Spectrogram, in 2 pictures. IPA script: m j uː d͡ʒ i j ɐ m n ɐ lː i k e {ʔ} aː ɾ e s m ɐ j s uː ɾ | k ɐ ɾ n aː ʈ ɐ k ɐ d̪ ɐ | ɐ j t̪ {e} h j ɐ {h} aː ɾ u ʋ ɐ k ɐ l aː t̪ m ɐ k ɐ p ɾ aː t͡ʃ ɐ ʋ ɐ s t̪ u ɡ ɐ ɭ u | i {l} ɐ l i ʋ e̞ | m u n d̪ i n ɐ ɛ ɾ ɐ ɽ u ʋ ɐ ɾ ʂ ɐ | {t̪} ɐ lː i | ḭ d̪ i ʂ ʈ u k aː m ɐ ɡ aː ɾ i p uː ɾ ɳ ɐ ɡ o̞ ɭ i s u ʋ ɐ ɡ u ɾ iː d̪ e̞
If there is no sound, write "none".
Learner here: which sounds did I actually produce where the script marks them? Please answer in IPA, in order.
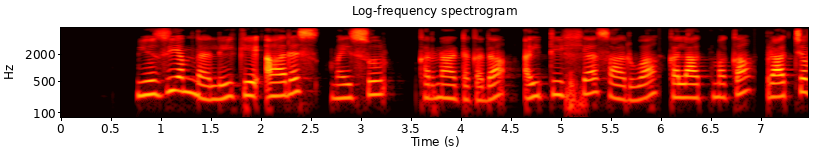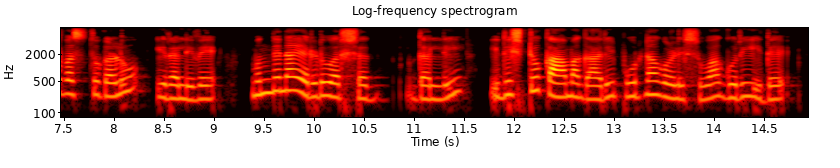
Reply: ʔ, i, s, ɾ, d̪

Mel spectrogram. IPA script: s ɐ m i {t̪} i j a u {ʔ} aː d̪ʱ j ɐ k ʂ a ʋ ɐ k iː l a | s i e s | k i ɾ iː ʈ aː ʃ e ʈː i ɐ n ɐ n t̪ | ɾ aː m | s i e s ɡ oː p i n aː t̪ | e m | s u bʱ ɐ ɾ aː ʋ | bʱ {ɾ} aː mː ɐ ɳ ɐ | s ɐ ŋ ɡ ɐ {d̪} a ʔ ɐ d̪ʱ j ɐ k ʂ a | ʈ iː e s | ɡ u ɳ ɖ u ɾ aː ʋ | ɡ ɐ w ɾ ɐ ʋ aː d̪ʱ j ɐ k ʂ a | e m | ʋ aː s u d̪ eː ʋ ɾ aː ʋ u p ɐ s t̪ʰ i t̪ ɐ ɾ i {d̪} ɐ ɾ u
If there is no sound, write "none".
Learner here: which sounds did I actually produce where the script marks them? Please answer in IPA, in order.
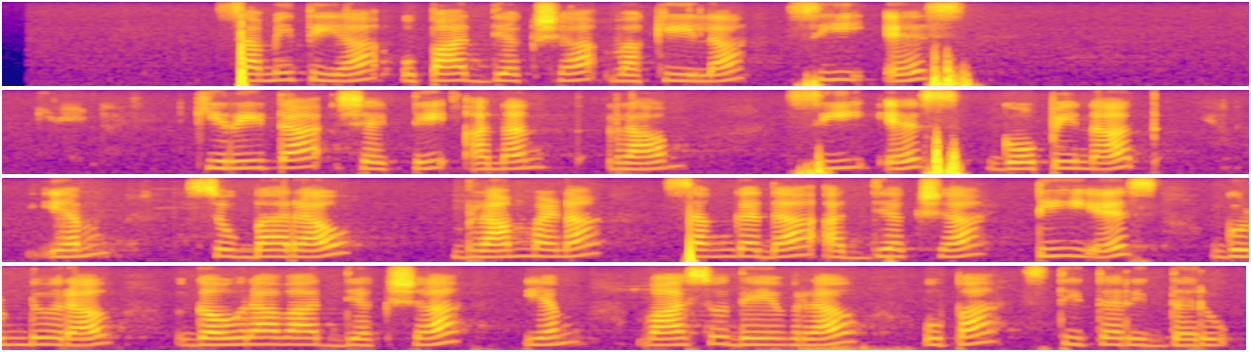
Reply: t̪, p, ɾ, d̪, d̪ː

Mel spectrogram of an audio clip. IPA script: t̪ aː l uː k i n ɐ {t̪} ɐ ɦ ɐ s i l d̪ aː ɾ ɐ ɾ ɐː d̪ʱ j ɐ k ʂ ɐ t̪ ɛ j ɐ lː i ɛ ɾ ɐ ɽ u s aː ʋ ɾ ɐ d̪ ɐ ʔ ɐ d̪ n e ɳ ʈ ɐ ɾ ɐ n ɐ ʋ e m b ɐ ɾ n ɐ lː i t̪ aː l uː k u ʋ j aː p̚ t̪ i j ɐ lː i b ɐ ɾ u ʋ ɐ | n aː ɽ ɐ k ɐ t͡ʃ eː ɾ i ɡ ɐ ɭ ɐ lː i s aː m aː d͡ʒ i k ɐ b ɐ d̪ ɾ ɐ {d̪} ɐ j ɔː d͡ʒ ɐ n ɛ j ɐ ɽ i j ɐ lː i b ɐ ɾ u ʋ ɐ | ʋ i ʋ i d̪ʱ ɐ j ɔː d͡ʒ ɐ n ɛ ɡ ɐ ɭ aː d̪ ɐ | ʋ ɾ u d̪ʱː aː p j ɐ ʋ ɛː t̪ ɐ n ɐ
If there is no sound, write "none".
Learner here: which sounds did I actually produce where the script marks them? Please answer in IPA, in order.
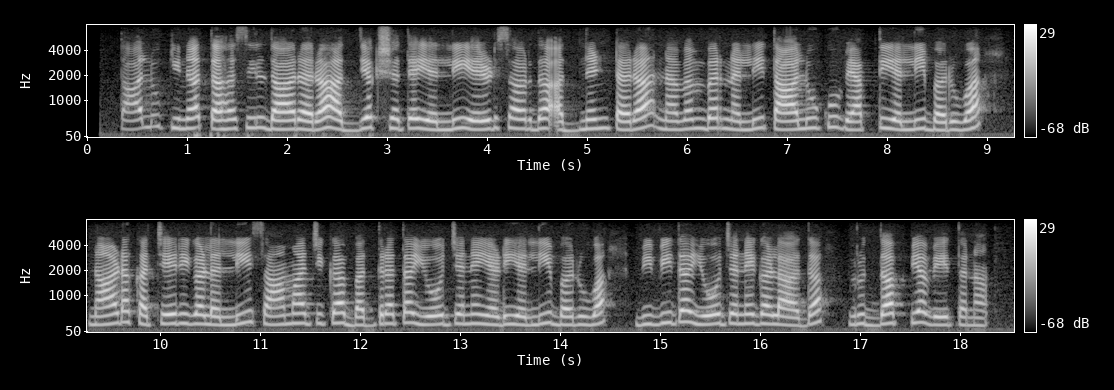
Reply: t̪, t̪

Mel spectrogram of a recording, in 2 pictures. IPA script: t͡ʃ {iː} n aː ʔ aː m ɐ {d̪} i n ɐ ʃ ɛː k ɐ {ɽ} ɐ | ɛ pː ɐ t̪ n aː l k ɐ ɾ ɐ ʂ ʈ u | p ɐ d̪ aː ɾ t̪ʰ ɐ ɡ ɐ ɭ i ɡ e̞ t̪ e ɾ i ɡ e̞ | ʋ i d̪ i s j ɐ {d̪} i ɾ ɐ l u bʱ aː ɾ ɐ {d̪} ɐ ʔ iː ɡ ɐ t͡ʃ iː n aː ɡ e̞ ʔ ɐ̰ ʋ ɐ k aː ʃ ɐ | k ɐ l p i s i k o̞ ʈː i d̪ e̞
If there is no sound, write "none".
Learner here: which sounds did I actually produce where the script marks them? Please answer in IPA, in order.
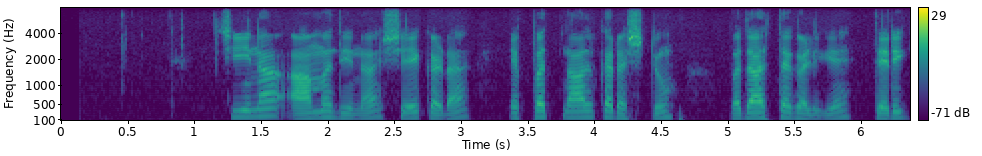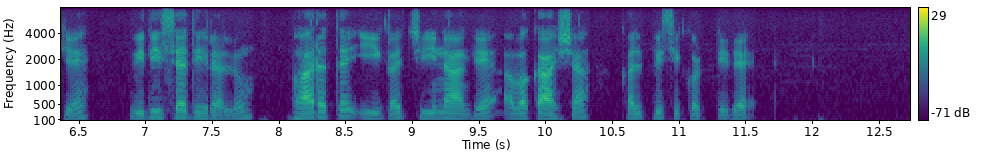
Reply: iː, d̪, ɽ, d̪, t̪

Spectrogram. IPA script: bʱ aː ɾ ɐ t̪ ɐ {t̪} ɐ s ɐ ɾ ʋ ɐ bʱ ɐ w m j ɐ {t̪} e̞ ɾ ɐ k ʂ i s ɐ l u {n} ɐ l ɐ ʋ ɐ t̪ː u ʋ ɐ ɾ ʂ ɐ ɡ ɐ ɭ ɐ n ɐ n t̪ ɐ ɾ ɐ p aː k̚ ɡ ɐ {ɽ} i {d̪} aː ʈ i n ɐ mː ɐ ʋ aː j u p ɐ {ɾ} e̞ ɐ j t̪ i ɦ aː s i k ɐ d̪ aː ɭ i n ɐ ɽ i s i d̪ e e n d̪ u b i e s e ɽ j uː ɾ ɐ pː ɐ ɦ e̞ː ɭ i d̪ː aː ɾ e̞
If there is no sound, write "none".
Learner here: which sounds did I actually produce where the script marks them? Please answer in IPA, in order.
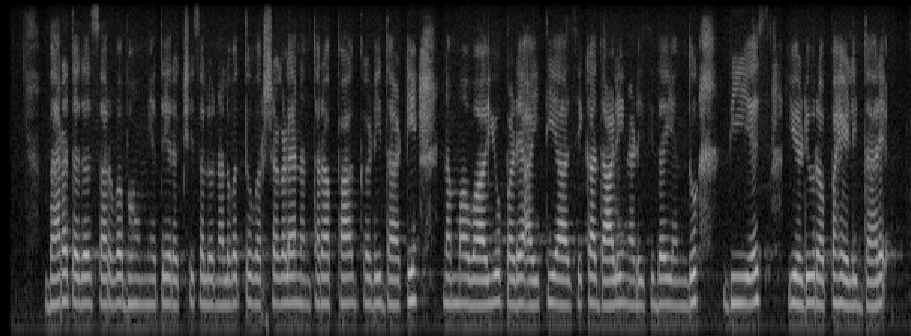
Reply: d̪, t̪, n, ɽ, d̪, ɽ

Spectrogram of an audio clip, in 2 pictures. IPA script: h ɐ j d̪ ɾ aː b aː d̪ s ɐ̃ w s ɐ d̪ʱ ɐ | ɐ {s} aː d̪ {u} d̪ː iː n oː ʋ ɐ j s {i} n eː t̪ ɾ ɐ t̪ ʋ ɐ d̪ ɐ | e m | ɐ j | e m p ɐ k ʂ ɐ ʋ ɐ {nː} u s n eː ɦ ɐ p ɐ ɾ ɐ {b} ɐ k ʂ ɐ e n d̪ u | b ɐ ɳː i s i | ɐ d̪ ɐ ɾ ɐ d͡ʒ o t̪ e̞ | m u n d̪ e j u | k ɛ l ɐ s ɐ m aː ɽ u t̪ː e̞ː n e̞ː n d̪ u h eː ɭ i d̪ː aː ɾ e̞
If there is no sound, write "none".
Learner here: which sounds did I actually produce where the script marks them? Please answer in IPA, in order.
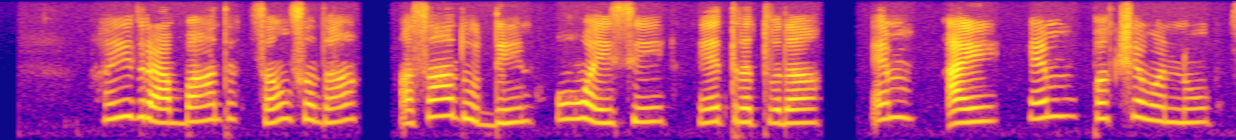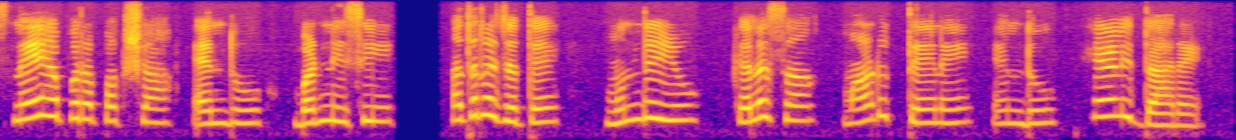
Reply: s, u, i, nː, p

